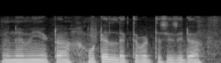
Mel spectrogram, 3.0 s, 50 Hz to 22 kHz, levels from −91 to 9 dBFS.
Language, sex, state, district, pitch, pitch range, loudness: Bengali, male, Tripura, West Tripura, 130 Hz, 130-135 Hz, -16 LUFS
